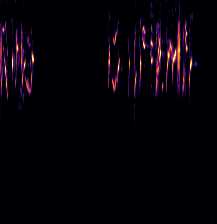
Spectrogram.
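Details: Wild European goldfinch song in two bursts of rapid liquid twittering and chirping notes, mixing short clicks with slurred whistles, separated by a silent gap of about one and a half seconds.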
